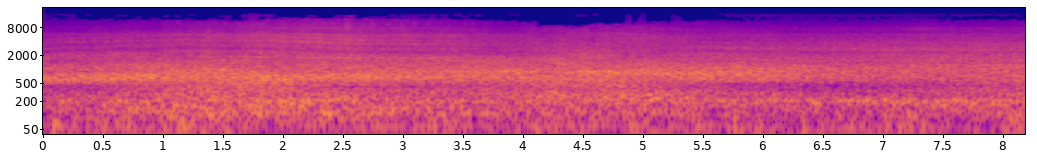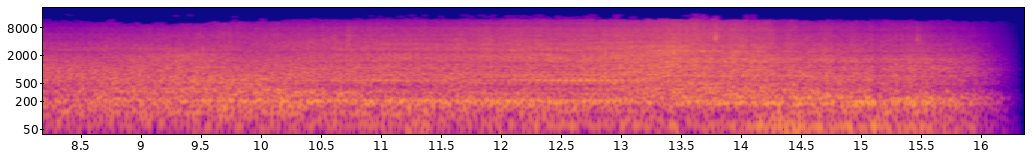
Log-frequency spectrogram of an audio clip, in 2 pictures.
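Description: Heavy vehicles passing close by on a road: a Scania R480 tractor unit, then a Case IH Quadtrac 620 tracked tractor. The tractor's diesel engine runs as a steady low hum that grows louder through the second half.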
